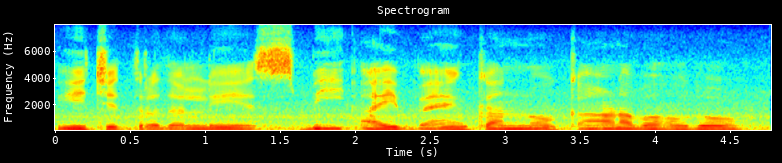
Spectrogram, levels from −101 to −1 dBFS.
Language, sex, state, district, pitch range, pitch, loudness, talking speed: Kannada, male, Karnataka, Bangalore, 110-120 Hz, 115 Hz, -18 LUFS, 65 wpm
